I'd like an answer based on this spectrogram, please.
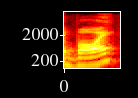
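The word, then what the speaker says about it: boy: आगे चलो, जब किसी वर्ड में डबल ओ आएगा तो डबल ओ का उच्चारण ऊ, ऊ, जैसे कूल, रूम, सून, जूम, ऊ की आवाज। आगे चलते हैं, कुछ वर्ड्स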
